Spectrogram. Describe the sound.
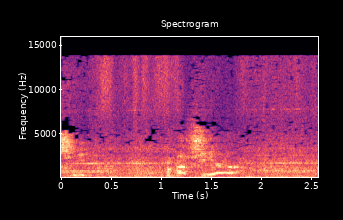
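Steady, loud rumble inside a moving JR West 223 series electric train on a JR Kobe Line rapid service from Kobe to Osaka, Japan, with a thin motor whine running through the constant rolling noise and a muffled announcement-like voice faintly underneath.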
